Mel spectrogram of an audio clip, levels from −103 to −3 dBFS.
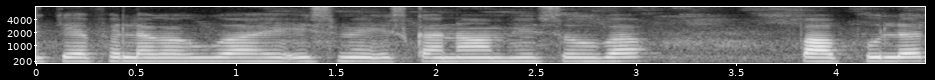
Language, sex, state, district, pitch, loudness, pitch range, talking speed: Hindi, female, Bihar, Purnia, 195 Hz, -19 LUFS, 190-200 Hz, 150 wpm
